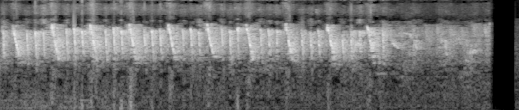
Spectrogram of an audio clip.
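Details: Ciblek, the bar-winged prinia, on a training lure recording. A fast, insistent chain of high, buzzy chips repeats evenly for about five seconds, fading slightly before stopping abruptly into silence.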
